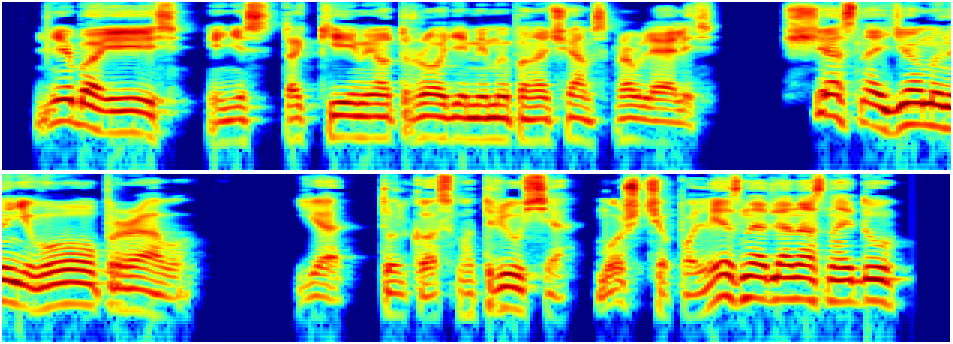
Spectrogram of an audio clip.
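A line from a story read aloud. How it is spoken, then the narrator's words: Deep bass voice. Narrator (Russian): пробасил Василий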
